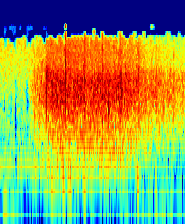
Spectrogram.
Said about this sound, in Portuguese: Vamos ouvindo aí os aplausos, né?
